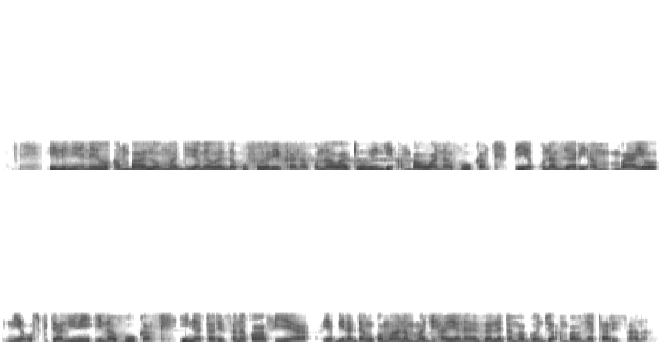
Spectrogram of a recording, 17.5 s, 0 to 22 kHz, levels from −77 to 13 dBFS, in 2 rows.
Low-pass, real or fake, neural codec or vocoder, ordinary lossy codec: 3.6 kHz; real; none; AAC, 24 kbps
